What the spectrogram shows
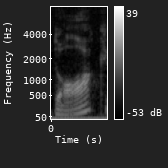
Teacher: dock with a longer vowel sound so we have dock not duck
